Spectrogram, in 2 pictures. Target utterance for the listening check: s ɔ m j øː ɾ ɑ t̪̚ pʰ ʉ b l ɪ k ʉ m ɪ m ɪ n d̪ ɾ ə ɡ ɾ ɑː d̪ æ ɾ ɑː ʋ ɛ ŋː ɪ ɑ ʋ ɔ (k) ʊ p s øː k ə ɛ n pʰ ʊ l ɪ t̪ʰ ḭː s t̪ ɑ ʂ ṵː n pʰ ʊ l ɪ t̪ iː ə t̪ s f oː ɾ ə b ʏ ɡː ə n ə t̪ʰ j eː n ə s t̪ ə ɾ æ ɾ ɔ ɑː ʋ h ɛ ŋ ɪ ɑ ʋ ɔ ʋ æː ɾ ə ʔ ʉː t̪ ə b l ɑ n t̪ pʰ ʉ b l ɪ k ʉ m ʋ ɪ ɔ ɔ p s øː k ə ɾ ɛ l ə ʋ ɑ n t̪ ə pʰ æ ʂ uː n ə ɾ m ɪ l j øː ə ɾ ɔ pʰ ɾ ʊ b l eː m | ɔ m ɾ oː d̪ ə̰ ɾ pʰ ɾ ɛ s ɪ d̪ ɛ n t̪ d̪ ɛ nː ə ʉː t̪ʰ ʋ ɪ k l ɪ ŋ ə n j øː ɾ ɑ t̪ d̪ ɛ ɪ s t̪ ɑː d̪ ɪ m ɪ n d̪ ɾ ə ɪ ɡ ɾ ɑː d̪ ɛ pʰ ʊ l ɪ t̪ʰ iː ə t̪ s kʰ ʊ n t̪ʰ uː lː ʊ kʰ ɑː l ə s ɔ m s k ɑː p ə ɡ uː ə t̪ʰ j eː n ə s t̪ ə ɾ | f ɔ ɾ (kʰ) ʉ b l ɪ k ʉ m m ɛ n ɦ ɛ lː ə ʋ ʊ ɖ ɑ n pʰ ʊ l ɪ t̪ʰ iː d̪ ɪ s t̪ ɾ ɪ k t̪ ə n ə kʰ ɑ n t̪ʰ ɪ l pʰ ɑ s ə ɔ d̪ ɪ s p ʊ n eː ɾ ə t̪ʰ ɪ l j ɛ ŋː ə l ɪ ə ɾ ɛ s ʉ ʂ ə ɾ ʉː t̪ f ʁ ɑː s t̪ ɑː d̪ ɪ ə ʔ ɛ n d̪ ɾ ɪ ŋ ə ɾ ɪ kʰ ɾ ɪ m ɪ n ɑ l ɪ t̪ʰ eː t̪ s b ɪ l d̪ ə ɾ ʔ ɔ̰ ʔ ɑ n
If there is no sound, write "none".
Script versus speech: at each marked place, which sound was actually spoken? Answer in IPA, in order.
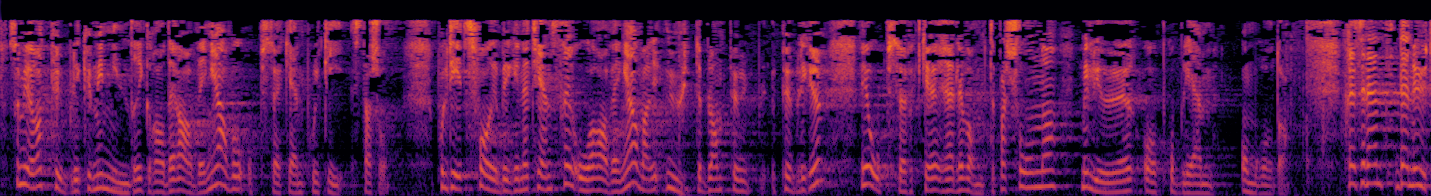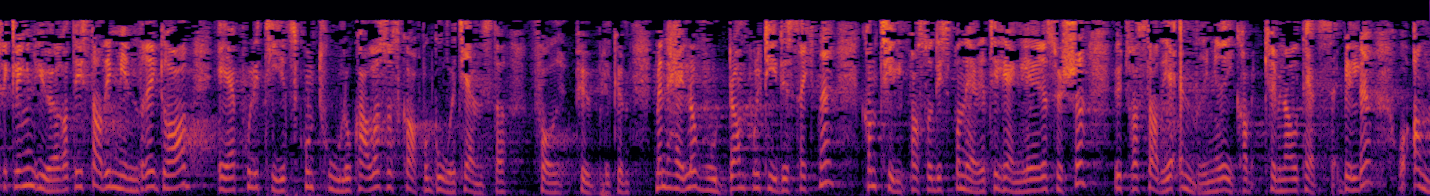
ʔ, pʰ

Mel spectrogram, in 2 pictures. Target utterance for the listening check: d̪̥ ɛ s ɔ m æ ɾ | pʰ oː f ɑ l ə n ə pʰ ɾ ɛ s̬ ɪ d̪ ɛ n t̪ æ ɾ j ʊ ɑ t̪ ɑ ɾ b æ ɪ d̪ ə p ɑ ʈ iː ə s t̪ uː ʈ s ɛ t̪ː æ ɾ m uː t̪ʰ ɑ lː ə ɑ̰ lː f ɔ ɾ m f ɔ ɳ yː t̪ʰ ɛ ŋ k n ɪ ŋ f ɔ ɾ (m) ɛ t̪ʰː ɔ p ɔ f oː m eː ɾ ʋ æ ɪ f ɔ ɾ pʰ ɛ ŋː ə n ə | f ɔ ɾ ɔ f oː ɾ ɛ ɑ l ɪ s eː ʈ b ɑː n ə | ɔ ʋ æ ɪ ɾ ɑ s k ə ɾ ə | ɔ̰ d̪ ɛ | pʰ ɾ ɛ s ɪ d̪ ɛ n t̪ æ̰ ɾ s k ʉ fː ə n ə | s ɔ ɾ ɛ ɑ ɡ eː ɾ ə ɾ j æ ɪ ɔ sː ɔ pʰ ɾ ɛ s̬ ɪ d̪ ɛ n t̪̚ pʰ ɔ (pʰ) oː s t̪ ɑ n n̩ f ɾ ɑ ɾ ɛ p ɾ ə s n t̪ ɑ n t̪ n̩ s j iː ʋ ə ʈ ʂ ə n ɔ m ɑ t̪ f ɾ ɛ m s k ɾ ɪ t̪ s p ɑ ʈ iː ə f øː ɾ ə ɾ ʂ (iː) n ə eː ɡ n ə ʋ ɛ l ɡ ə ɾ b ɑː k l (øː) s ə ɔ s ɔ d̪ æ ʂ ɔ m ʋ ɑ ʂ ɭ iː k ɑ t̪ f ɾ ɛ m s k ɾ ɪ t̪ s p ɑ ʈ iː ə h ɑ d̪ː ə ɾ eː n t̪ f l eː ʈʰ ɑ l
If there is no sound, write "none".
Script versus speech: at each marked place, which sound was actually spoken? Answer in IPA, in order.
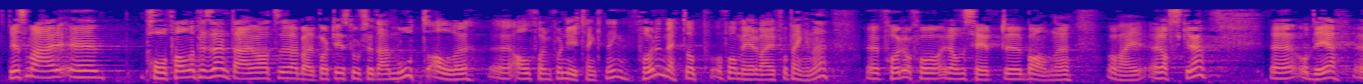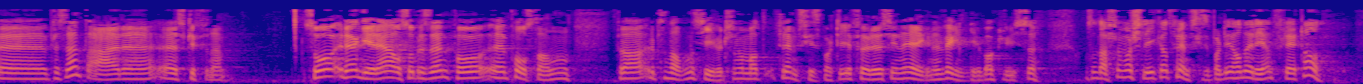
n, pʰ, iː, yː

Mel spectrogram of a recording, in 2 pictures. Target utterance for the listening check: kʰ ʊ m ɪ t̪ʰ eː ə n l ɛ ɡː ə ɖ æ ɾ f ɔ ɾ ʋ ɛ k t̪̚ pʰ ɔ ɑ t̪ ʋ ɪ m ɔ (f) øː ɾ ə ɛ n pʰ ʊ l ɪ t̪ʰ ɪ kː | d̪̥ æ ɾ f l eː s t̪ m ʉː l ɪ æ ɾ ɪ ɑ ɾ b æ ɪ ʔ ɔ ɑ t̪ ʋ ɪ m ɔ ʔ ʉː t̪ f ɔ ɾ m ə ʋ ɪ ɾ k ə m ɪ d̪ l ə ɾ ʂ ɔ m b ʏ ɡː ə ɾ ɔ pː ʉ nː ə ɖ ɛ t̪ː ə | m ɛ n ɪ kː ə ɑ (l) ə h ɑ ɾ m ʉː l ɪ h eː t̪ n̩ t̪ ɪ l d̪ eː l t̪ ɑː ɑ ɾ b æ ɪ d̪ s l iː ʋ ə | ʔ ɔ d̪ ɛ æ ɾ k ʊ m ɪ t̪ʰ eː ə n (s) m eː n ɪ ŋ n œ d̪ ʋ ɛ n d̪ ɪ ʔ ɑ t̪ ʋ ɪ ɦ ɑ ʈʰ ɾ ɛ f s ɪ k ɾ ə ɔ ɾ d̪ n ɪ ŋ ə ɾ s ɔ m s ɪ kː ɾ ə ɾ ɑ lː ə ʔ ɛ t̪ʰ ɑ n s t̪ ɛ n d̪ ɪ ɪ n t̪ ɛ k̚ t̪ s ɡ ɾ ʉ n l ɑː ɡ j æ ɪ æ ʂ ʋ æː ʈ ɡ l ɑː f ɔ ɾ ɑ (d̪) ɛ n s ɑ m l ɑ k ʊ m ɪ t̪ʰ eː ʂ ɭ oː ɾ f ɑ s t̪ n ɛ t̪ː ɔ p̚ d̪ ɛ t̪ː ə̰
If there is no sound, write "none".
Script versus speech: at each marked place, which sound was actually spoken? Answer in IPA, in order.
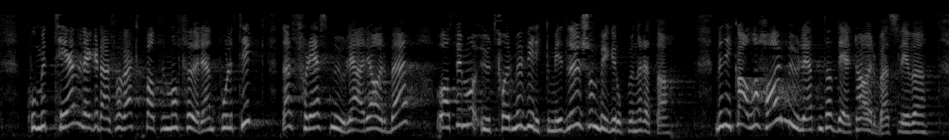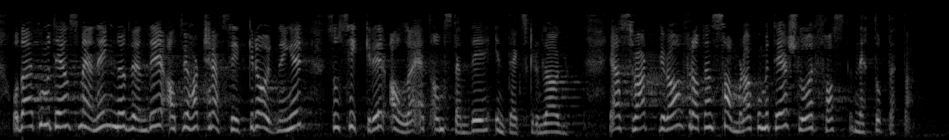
f, lː, s, t̪

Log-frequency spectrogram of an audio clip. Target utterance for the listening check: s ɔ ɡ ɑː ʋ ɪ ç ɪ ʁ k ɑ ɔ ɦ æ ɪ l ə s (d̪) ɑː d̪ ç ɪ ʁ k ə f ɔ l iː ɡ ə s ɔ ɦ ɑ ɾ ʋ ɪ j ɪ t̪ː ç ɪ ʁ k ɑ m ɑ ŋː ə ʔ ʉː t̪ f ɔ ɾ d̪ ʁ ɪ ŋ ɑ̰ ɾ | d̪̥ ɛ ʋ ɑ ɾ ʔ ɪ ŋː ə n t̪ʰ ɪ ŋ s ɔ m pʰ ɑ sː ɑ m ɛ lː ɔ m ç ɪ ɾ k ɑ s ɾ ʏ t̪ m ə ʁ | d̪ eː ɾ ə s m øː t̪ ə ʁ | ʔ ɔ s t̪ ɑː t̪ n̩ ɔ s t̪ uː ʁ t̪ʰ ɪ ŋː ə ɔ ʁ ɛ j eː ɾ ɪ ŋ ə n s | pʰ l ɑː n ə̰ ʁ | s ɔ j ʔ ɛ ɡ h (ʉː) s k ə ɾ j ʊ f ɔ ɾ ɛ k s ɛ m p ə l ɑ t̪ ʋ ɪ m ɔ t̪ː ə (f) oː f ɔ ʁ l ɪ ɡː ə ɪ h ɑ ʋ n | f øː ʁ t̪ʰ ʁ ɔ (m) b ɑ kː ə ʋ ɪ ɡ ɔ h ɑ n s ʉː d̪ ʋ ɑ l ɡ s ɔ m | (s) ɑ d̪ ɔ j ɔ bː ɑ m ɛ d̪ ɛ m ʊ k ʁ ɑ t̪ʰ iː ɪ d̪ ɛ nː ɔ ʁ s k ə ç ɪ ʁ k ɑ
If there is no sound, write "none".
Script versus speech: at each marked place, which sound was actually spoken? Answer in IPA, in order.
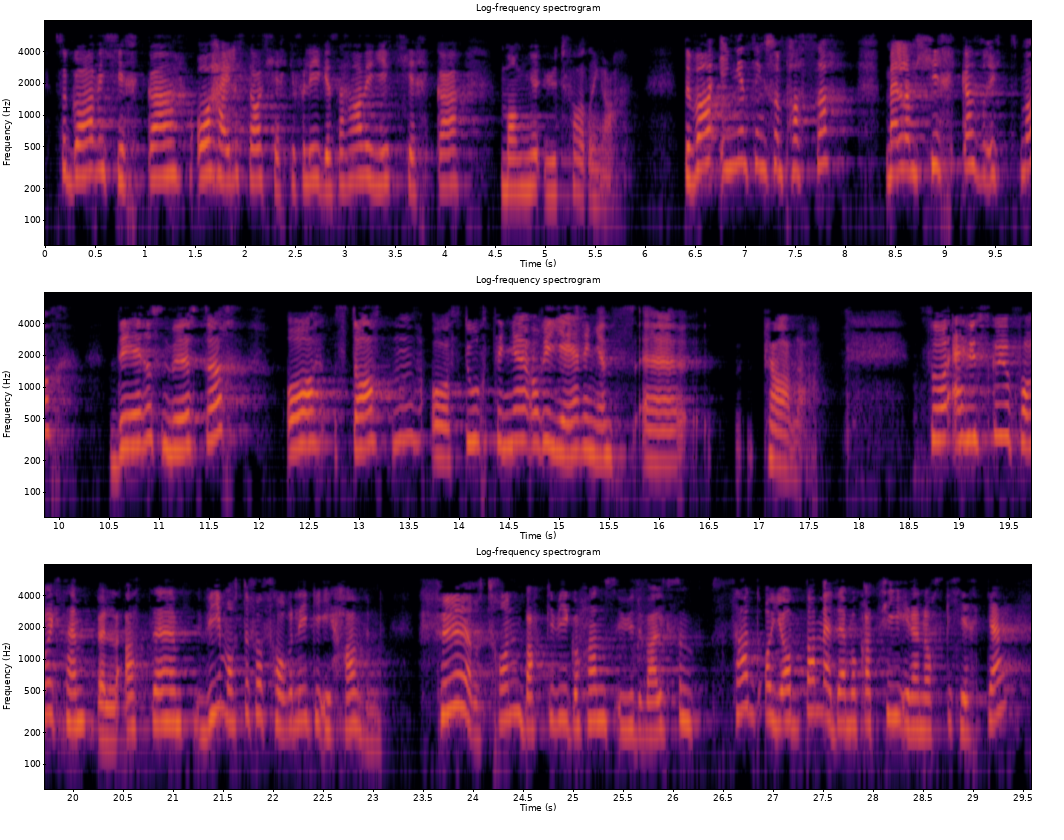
t̪, ʉ, f, n, s

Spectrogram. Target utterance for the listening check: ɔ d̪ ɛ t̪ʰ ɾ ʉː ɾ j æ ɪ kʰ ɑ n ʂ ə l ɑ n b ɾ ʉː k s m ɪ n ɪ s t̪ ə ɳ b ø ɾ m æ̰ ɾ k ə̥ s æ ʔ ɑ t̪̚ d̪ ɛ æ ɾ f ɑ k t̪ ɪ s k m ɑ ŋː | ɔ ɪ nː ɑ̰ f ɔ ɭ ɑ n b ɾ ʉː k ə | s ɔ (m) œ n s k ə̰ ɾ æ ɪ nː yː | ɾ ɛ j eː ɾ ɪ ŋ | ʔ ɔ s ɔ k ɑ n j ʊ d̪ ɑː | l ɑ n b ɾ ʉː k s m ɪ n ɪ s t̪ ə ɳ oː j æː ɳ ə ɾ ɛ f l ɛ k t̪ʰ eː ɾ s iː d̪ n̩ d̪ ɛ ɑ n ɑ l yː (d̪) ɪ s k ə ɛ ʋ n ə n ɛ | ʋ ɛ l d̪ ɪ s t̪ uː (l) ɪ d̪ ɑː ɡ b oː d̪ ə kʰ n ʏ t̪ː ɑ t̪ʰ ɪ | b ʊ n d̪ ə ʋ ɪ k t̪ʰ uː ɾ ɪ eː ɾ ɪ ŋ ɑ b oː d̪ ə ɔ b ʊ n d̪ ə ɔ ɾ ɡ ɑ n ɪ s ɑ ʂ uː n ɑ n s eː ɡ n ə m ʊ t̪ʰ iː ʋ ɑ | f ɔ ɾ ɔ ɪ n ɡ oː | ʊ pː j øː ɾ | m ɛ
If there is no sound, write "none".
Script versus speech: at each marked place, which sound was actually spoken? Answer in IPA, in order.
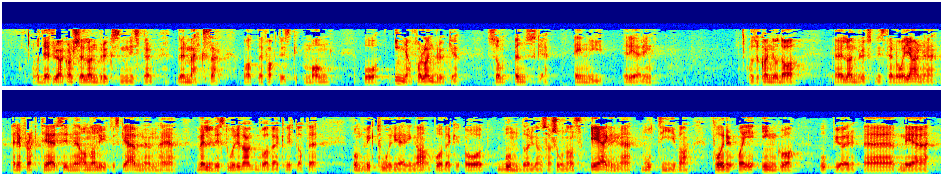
m, t̪, ɾ

